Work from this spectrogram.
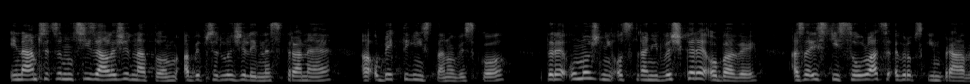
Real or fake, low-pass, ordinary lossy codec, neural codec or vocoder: fake; 7.2 kHz; MP3, 64 kbps; codec, 16 kHz, 4.8 kbps, FACodec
